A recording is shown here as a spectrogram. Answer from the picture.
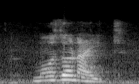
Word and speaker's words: moissanite: কি বলে উচ্চারণটা? মোজোনাইট।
